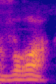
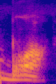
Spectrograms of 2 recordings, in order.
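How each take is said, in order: First: It starts with a v sound, carioca style. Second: It starts with a b sound, paulista style.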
